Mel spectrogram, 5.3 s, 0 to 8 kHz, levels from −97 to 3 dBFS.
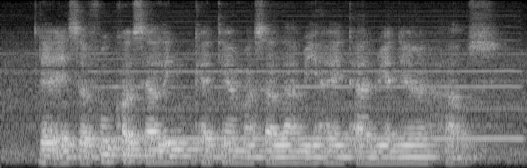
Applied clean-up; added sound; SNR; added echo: none; Wind instrument, woodwind instrument; 12 dB; reverberation time 0.6 s.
